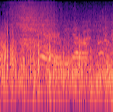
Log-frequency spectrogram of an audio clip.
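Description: Wind buffeting the microphone over the steady noise of a boat on open water, with a brief louder rush about half a second in. Short bits of people's voices come through near the middle.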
